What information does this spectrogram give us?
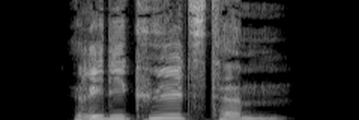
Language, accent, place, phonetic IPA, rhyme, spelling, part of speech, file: German, Germany, Berlin, [ʁidiˈkyːlstəm], -yːlstəm, ridikülstem, adjective, De-ridikülstem.ogg
- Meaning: strong dative masculine/neuter singular superlative degree of ridikül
